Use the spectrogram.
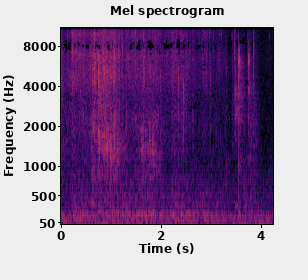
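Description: Handfuls of dry yellow-green shredded soap crumbs are squeezed and crushed in a fist, then let fall back onto the heap. A dense, bright crunching and crackling rises early, thins out through the middle, and ends with a few sharper crunches.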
